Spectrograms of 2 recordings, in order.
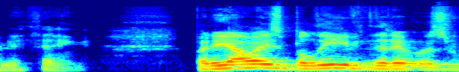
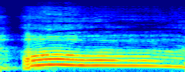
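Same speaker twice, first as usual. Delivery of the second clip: high-pitched mock wail; imitated crying; 12 semitones higher, 5 dB louder than usual. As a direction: wail it out, imitating a woman bursting into tears. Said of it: "immediately bursts into tears again".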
